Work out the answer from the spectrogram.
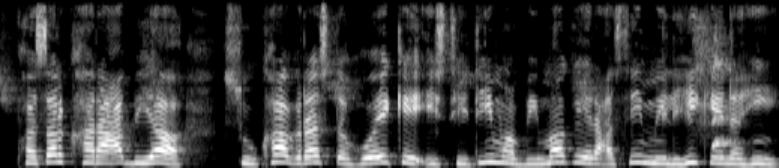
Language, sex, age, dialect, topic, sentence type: Chhattisgarhi, female, 60-100, Western/Budati/Khatahi, agriculture, question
